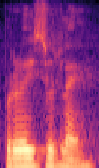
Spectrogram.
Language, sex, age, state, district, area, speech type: Bodo, male, 18-30, Assam, Kokrajhar, rural, spontaneous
